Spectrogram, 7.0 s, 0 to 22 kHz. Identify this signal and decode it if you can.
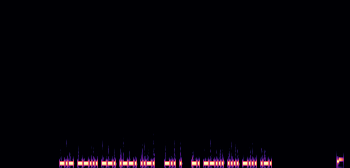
Morse code, heard as a keyed tone, about 37 wpm, 700 Hz. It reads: K7GPF DE N7HBR
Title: USA Callsign DE Callsign - 5 Characters - 40wpm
